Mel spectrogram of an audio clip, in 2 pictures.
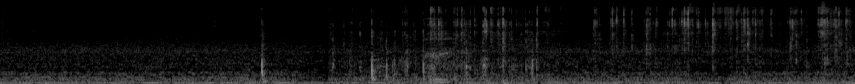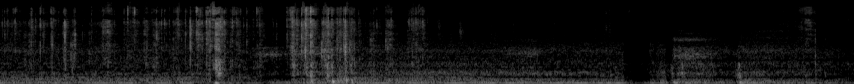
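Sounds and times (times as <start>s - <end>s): cards being shuffled: 2.6s - 13.2s
foil wrapper crinkling and tearing: 3.4s - 13.2s.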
